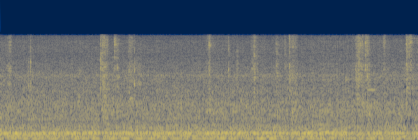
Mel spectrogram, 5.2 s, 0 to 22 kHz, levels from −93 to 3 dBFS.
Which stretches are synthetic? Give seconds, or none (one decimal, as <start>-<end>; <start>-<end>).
4.0-4.5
